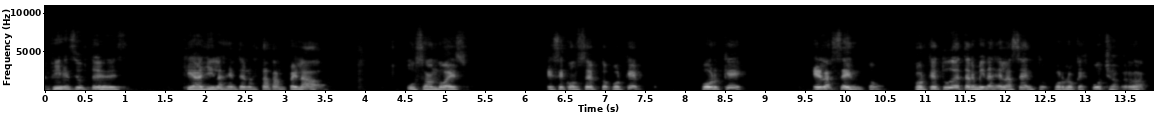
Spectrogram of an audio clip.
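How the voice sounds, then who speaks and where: A man's voice: on the high side, expressive, measured pace, pauses often, dull audio. Man lecturing a class. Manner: explanatory, checks understanding with the class.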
